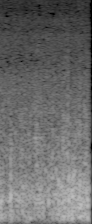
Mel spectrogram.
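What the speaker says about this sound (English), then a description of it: "Pretty windy." Steady wind on Santa Monica Pier buffets the microphone, a continuous low rumbling rush with no voices.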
